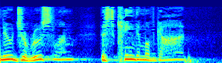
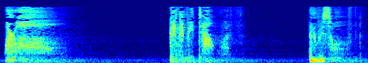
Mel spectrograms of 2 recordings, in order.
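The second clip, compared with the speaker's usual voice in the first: whispered promise; 10 semitones lower, 12 dB quieter than usual. Acted. Preacher hushes a promise.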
